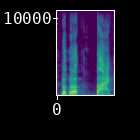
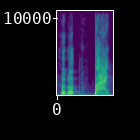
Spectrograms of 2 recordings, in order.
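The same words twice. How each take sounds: The two takes are said the same way.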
